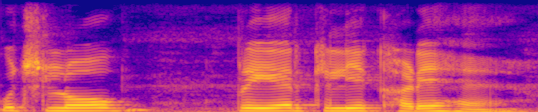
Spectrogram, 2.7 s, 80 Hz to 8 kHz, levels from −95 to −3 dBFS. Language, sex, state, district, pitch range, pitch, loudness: Hindi, female, Jharkhand, Palamu, 180-205 Hz, 195 Hz, -14 LUFS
